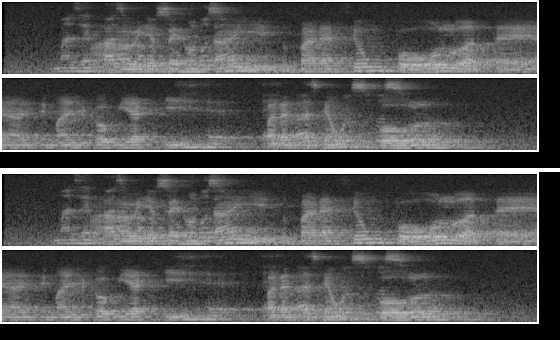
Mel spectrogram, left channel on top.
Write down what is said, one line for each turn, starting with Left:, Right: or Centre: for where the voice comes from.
Left: Mas é
Right: Ah,
Left: quase
Right: eu
Left: como
Right: ia
Left: se
Right: perguntar
Left: fosse um.
Right: isso. Parece um bolo até. As imagens que eu vi aqui,
Left: É,
Right: parece
Left: é quase
Right: até
Left: como
Right: uns
Left: se
Right: bolos.
Left: fosse um.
